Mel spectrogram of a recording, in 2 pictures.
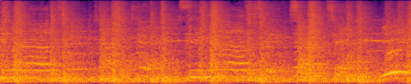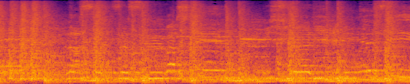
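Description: Live rock band playing: a male lead vocalist singing over electric guitar, bass guitar and a drum kit with steady drum strikes.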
